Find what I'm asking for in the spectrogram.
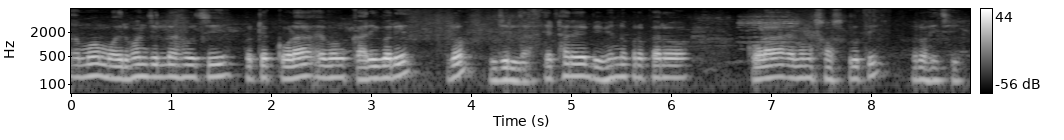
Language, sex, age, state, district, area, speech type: Odia, male, 30-45, Odisha, Mayurbhanj, rural, spontaneous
